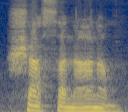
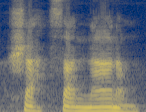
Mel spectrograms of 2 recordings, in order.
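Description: No difference in how they are said.

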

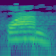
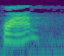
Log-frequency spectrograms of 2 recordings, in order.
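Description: First: The word is said with a level tone. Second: The word is said with a rising tone. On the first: Looking with the eyes at outer forms. "Khi đọc là quan, quan tức là quan sát đó" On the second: Looking inward with the mind. "Khi đọc là quán. Quán tức là gì? Nhắm mắt lại"

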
